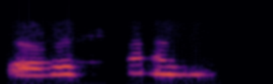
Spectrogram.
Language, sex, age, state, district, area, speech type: Telugu, female, 18-30, Andhra Pradesh, Vizianagaram, rural, conversation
